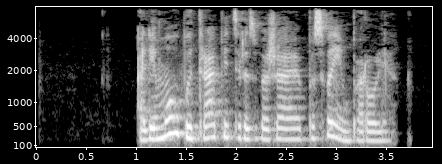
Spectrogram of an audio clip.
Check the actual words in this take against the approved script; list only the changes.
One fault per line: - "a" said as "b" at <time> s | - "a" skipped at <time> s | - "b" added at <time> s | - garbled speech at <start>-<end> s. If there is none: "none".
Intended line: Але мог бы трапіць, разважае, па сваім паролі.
none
